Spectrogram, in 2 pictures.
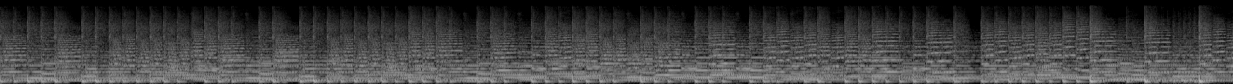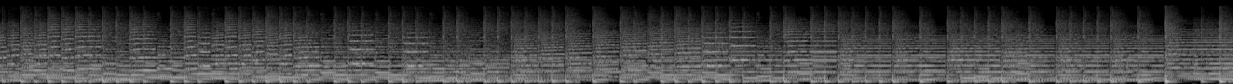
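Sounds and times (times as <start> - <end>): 
brass band march: 0.0 - 24.6.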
